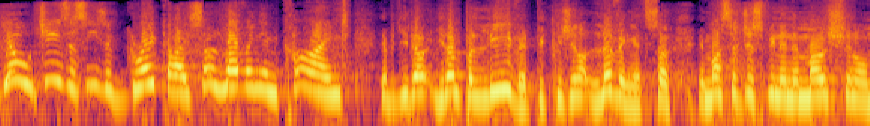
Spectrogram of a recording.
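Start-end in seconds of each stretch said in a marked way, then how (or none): 0.0-0.6 much higher, cheesy yo; a nine-year-old's praise mocked; mock childish praise. 0.6-2.3 higher, breezy mock believer; a careless believer bragging about a moment at age nine; mock casual believer. Mock nominal believer voiced.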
